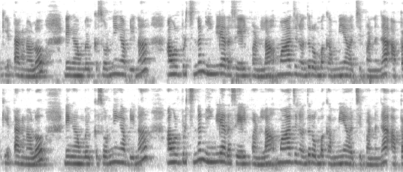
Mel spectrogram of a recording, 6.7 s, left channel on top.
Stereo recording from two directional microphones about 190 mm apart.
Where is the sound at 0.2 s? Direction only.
15° right (ahead or behind).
